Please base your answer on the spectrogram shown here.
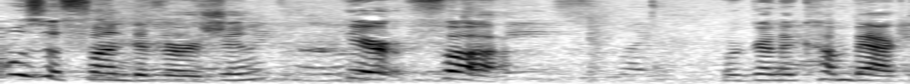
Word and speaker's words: pho: So pho is spelled P-H-O, and this doesn't quite work, but it's really close. What if we just skim off the end of the F? F-H-O, okay? And it makes the F sound.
